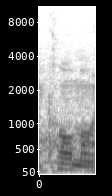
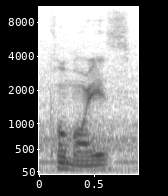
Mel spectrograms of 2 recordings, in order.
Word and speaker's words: Comoy's: but I have my Como I said call me sorry komores I think that's how you say it so I have my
